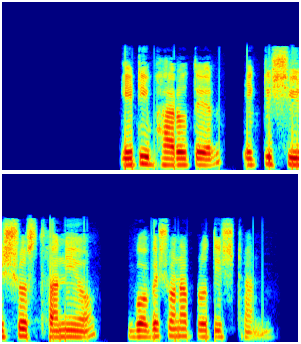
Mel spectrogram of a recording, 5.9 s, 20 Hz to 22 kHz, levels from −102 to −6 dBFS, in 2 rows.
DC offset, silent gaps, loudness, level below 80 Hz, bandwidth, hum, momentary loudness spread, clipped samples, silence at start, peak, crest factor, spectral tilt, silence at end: under 0.1%; 2.33-2.40 s, 4.01-4.22 s; -18 LUFS; -50 dBFS; 7.8 kHz; none; 11 LU; under 0.1%; 1.2 s; -2 dBFS; 18 dB; -5 dB/octave; 0.3 s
